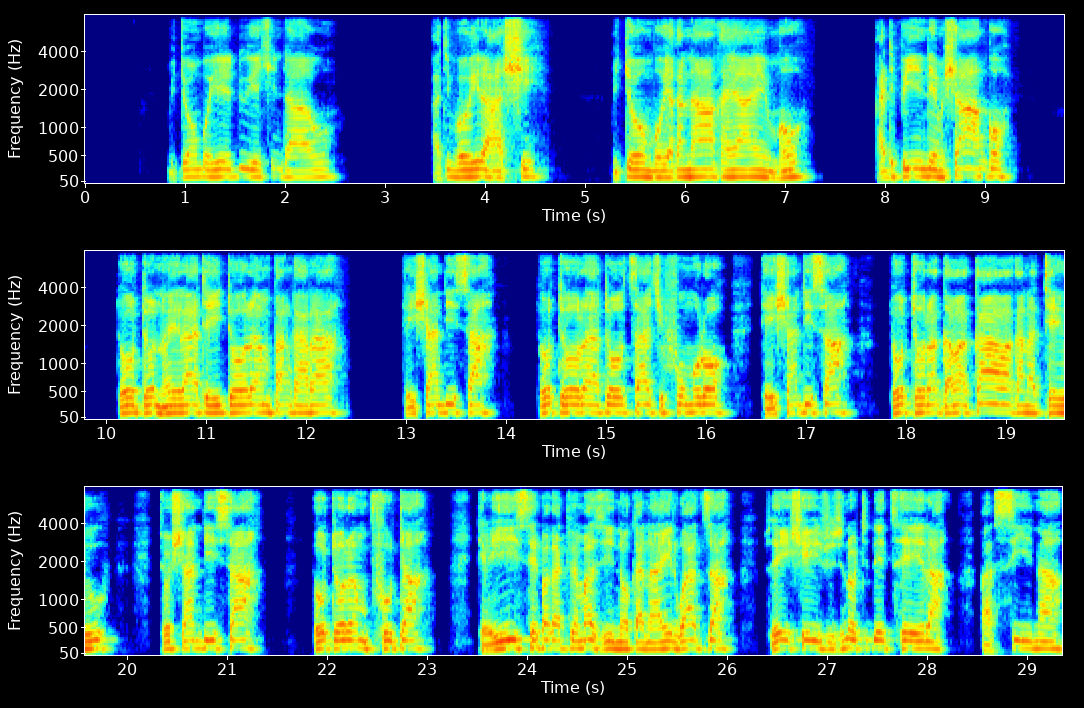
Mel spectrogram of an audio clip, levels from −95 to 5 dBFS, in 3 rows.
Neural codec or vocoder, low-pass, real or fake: none; 7.2 kHz; real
